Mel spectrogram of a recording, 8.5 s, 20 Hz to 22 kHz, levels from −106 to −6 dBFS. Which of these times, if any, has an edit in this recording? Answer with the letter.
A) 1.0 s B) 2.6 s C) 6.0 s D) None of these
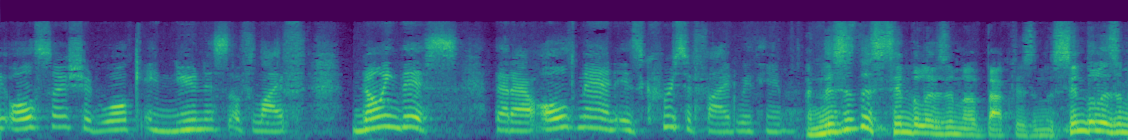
D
